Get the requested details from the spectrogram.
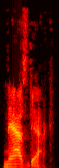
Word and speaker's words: NASDAQ: Today's big two stock markets are the New York Stock Exchange, NYSE, and the NASDAQ, which is pronounced NASDAQ.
